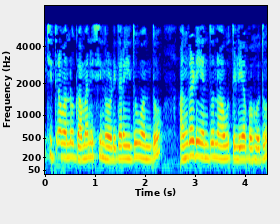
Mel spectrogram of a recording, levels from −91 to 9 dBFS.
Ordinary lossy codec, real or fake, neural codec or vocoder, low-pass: MP3, 24 kbps; real; none; 7.2 kHz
